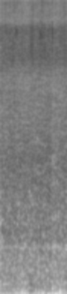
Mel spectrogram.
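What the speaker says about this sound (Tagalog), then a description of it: "Maulan na naman ngayon." Rain falling steadily near Manila Bay, with a dense, continuous hiss of drops hitting surfaces, close and fairly loud, no voices.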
